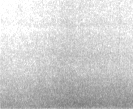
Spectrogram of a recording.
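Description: Ocean waves rolling onto sand, a steady close rushing surf that swells gently toward the middle, with a faint breezy hiss and no talking.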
